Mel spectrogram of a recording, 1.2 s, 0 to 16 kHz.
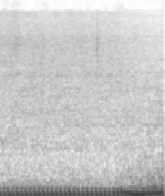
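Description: A 2024 Ford Mustang EcoBoost Premium's engine and exhaust in track mode, a deep, steady pulsing rumble close by that swells slightly toward the end, with no voices.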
